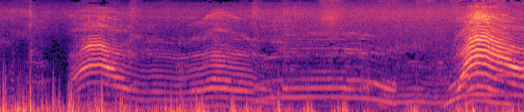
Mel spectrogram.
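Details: Fighting cats: drawn-out, wavering yowls rich in harmonics, pitch bending down and back up over several seconds, then a sudden louder rising screech near the end; scuffling thumps and bumps under the opening cries.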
